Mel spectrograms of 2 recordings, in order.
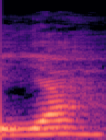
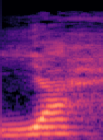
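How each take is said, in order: First: ইয়াহ ending on gentle breath; light ha. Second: ইয়াহ ending on long squeezed H; pressed ha. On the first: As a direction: release ইয়াহ without throat pressure. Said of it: "হালকা করে". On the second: Teacher comparing for learners, ইয়াহ with pressed H. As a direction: press the end of ইয়াহ through the throat. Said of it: "চাপ দিয়ে". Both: Shown as a demonstration.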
